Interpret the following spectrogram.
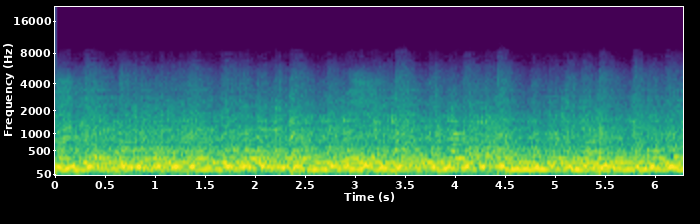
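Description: A live ensemble of violins, cellos and electric guitar playing a Christmas carol, loud and continuous, with sustained string notes over a steady beat.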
